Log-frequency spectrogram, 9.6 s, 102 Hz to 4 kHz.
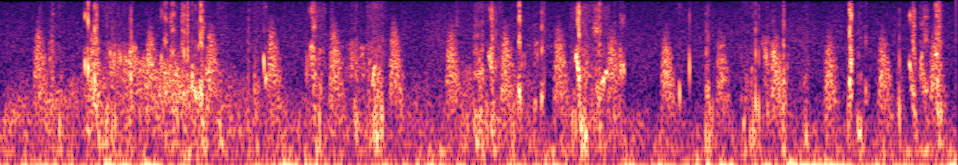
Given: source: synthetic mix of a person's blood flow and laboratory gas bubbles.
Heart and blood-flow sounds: Doppler ultrasound of blood flow; subclavian vein
0.40-0.68 s: bubbles
0.85-1.40 s: bubbles
1.62-2.12 s: bubbles
2.19-2.29 s: bubbles
2.46-2.73 s: bubbles
3.07-3.29 s: bubbles
3.31-3.39 s: bubbles
3.42-3.90 s: bubbles
4.38-5.31 s: bubbles
5.33-5.47 s: bubbles
5.71-6.29 s: bubbles
6.79-6.96 s: bubbles
7.06-7.20 s: bubbles
7.42-7.93 s: bubbles
8.04-8.14 s: bubbles
8.48-8.72 s: bubbles
8.98-9.52 s: bubbles
From the record:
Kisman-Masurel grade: 342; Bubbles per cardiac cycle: rolling drumbeat, 9 or more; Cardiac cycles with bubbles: 100%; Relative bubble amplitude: moderate (0.250 to 0.450); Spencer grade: 3 (all of the cardiac periods contain showers or single bubble signals, but not dominating or overriding the cardiac motion signals); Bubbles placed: anywhere in the cardiac cycle

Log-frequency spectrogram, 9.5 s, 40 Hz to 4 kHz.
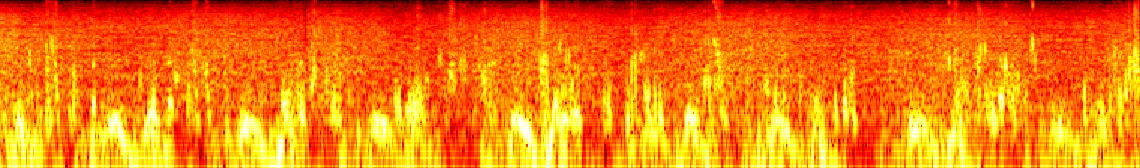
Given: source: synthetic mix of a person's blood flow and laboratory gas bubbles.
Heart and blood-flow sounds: Doppler ultrasound of blood flow; precordium
0.00-0.09 s: bubbles
0.22-0.71 s: bubbles
0.74-0.84 s: bubbles
1.16-1.21 s: bubbles
1.26-1.35 s: bubbles
1.40-1.51 s: bubbles
1.56-1.80 s: bubbles
2.31-2.68 s: bubbles
2.71-3.04 s: bubbles
3.28-3.60 s: bubbles
3.66-3.91 s: bubbles
3.98-4.18 s: bubbles
4.47-4.89 s: bubbles
5.02-5.58 s: bubbles
5.86-6.11 s: bubbles
6.35-6.61 s: bubbles
6.67-6.80 s: bubbles
6.94-7.29 s: bubbles
7.88-8.68 s: bubbles
9.01-9.15 s: bubbles
9.24-9.51 s: bubbles
From the record:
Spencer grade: 3 (all of the cardiac periods contain showers or single bubble signals, but not dominating or overriding the cardiac motion signals); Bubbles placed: only in the low amplitude regions of the cardiac cycle

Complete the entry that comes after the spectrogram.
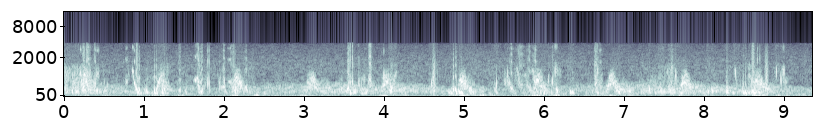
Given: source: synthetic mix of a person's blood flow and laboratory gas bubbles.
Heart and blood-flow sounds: Doppler ultrasound of blood flow; subclavian vein
0.00-0.56 s: bubbles
0.76-1.33 s: bubbles
1.41-1.55 s: bubbles
1.60-1.85 s: bubbles
1.91-2.30 s: bubbles
3.42-3.90 s: bubbles
3.96-4.17 s: bubbles
4.55-4.67 s: bubbles
4.76-5.15 s: bubbles
5.35-5.45 s: bubbles
5.49-6.21 s: bubbles
6.29-6.40 s: bubbles
6.58-6.80 s: bubbles
6.89-7.00 s: bubbles
7.18-7.83 s: bubbles
8.01-8.13 s: bubbles
8.23-8.73 s: bubbles
8.86-9.05 s: bubbles
From the record:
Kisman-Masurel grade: 332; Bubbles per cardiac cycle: rolling drumbeat, 9 or more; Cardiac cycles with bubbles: 50 to 99%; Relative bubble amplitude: moderate (0.250 to 0.450); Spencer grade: 3 (all of the cardiac periods contain showers or single bubble signals, but not dominating or overriding the cardiac motion signals); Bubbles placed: anywhere in the cardiac cycle

